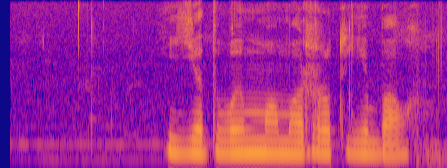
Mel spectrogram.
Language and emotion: Russian, angry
